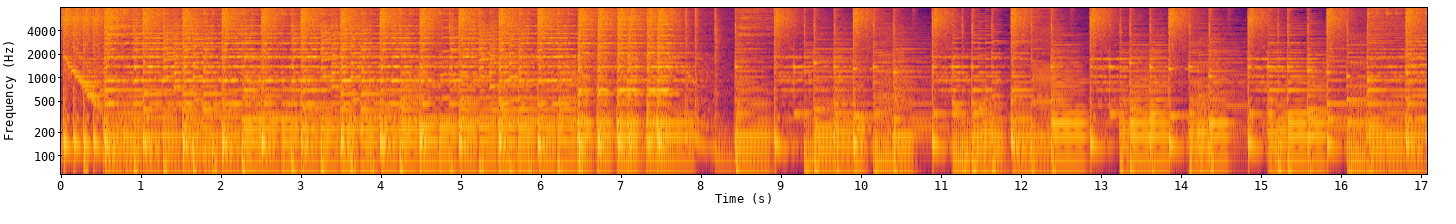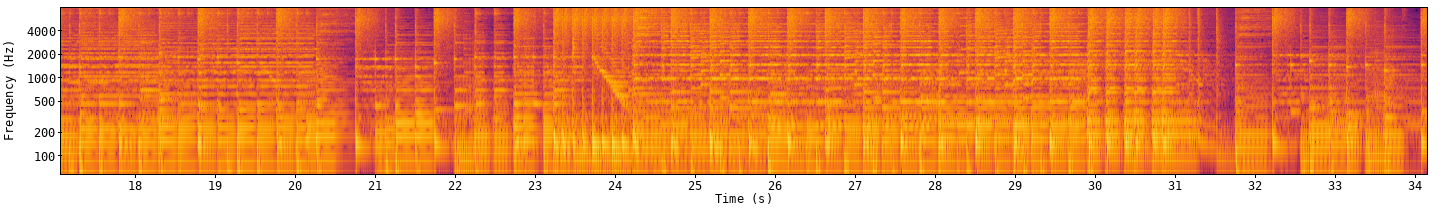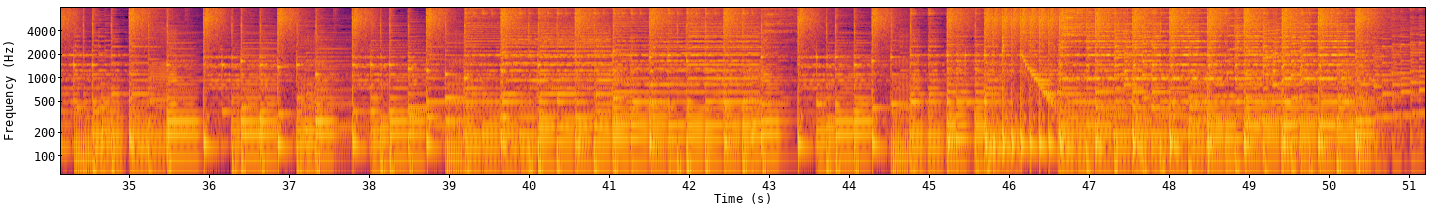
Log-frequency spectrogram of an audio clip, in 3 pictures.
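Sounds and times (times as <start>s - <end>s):
karaoke backing track: 0.1s - 51.0s.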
